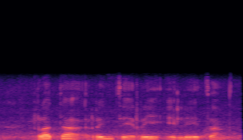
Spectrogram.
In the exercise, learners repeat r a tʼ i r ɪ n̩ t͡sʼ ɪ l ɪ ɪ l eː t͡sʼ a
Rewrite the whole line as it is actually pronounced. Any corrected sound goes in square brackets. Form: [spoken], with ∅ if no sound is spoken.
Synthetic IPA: r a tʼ [a] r ɪ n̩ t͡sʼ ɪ [r] ɪ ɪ l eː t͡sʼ a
